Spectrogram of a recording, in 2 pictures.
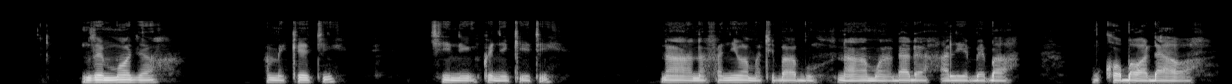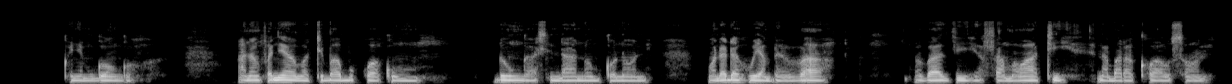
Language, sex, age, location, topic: Swahili, male, 18-24, Nakuru, health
